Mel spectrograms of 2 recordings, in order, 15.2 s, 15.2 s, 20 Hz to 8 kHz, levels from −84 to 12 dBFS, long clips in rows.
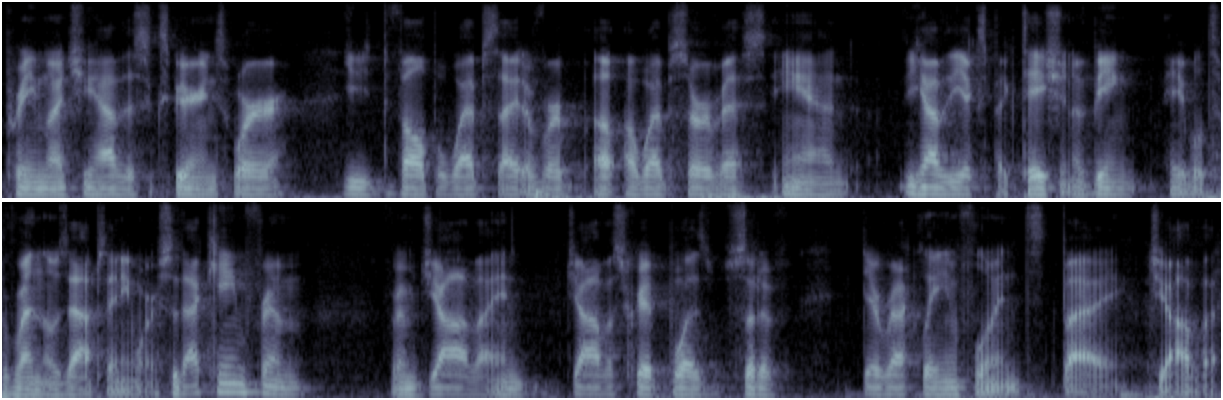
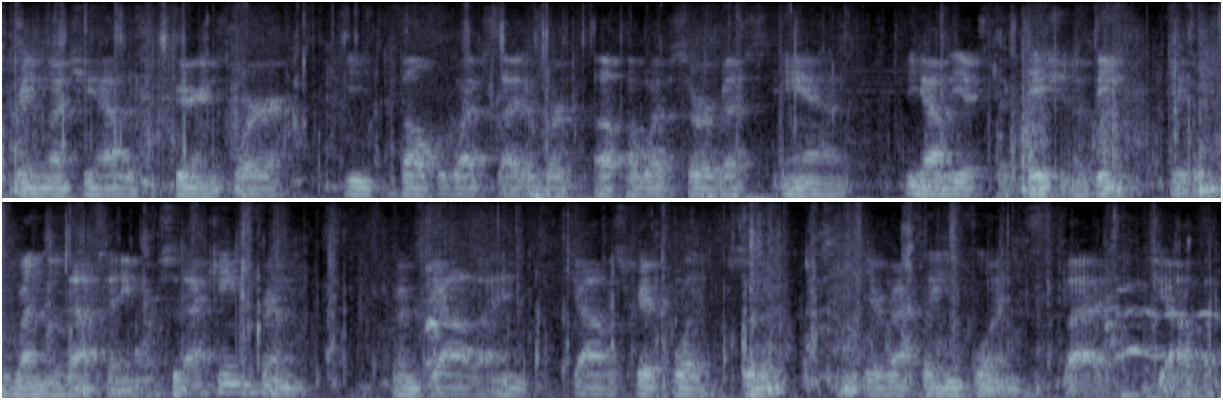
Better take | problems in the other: first | background sound (Livestock, farm animals, working animals); 6 dB below the speech // room echo; dies away in 0.3 s

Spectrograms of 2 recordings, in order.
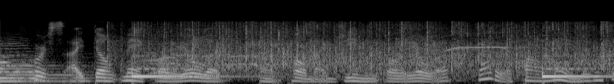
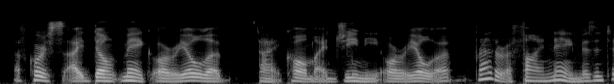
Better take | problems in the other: second | background sound (Dishes, pots, and pans + Applause); 2 dB above the speech

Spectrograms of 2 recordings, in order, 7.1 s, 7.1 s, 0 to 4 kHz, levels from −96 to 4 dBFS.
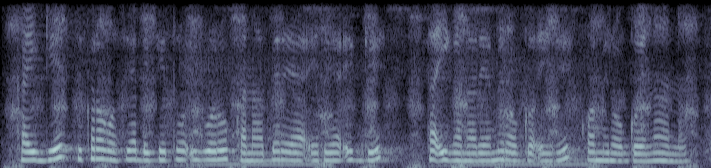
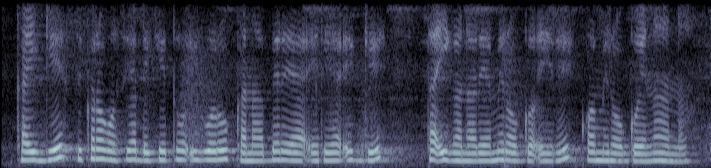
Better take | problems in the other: second | background sound (Engine starting + Breathing); 14 dB below the speech

